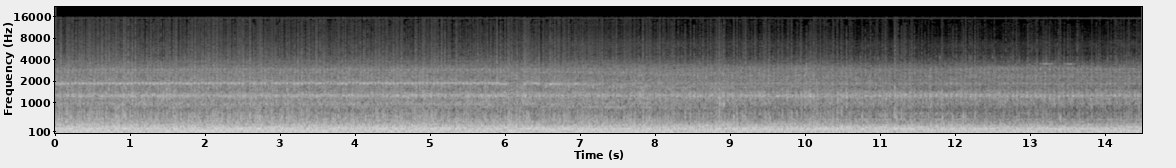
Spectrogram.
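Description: A motorcycle engine hums steadily close by as the rider cruises.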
